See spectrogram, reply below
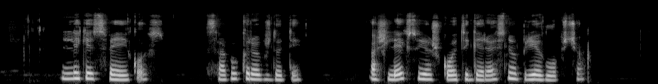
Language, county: Lithuanian, Marijampolė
